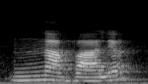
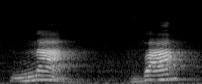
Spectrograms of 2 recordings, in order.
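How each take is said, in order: First: Said in the usual way. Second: Navalha broken into na, va, lha with long gaps; syllable by syllable. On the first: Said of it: "As com três sílabas". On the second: Shown as a demonstration. Teacher counting three syllables, navalha syllable by syllable. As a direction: say navalha slowly in three separate beats. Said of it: "Três sílabas".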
